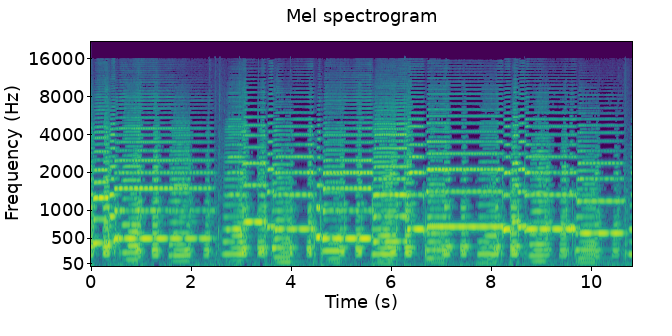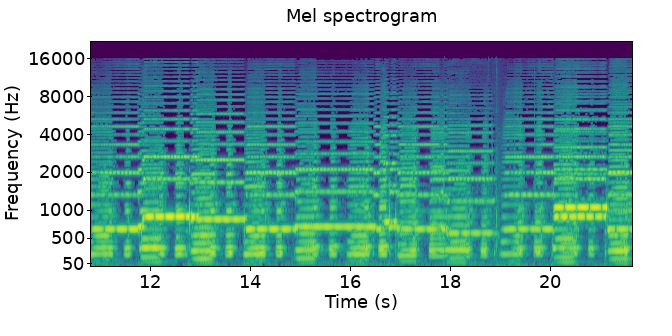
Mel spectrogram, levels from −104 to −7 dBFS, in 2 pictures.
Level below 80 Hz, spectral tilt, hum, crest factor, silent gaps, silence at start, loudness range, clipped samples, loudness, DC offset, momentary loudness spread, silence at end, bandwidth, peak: -48 dBFS; -4 dB/octave; none; 14 dB; none; 0 s; 5 LU; under 0.1%; -18 LUFS; under 0.1%; 9 LU; 0 s; 16.5 kHz; -4 dBFS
